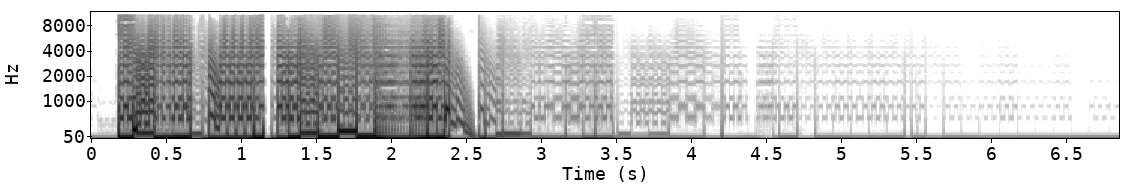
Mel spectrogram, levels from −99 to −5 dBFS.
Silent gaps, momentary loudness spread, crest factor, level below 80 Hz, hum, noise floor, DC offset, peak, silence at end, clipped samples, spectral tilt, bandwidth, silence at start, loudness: none; 20 LU; 12 dB; -22 dBFS; none; -76 dBFS; under 0.1%; -4 dBFS; 3.4 s; under 0.1%; -6 dB/octave; 10.5 kHz; 0.15 s; -20 LUFS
